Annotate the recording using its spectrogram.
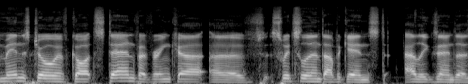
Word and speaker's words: Wawrinka: It's Wawrinka, because in German they pronounce W's as V's.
